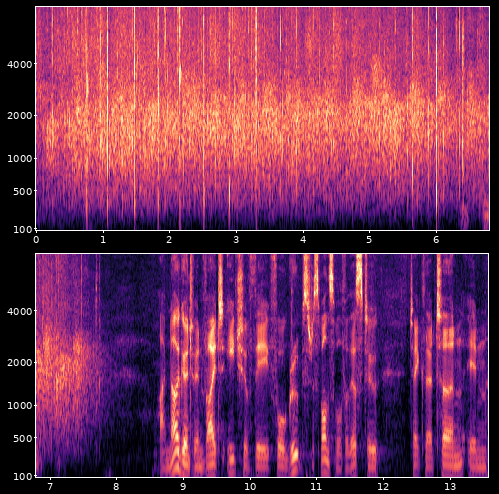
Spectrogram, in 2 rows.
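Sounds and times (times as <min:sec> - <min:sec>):
audience applause: 0:00.0 - 0:07.8
speech: 0:08.7 - 0:13.5.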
